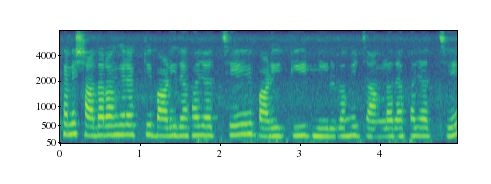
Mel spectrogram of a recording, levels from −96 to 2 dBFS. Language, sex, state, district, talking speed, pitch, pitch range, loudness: Bengali, female, West Bengal, Paschim Medinipur, 155 wpm, 230 Hz, 220-245 Hz, -15 LUFS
